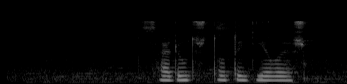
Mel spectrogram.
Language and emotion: Russian, sad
